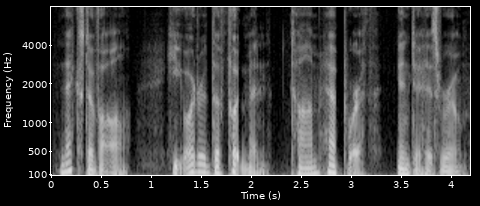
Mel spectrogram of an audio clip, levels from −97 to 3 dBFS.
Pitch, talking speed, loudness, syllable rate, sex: 100 Hz, 170 wpm, -21 LUFS, 4.8 syllables/s, male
